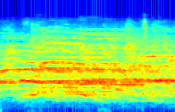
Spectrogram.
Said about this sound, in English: See, when they're applauding, they mean they hate him. That's right.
